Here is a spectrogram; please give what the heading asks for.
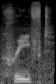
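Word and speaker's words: Kreeft: spelled his name earlier it's Peter CF it's pronounced cfed it's uh sometimes you'll hear it pronounced Cref that's how it's spelled k re e e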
